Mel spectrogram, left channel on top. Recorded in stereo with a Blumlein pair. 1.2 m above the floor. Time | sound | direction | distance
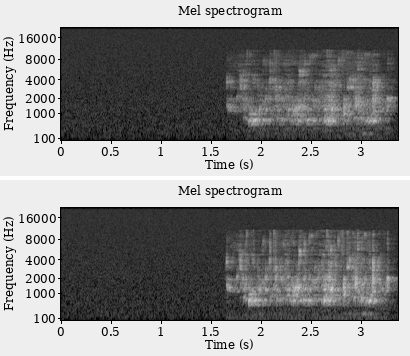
1.6 | a running tap | 60° right | 4 m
